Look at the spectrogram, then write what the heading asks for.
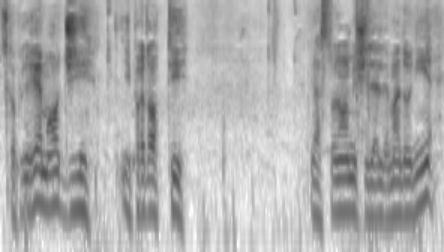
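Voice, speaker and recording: A man's voice: mid-range voice, steady tone, normal speed, mellow. Man presenting live outdoors, noisy recording. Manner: presenter-like, addressing viewers directly. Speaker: travel live-stream host. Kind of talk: live travel commentary to viewers. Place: outdoors in a hilltop village.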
